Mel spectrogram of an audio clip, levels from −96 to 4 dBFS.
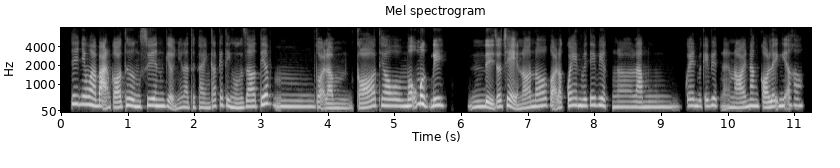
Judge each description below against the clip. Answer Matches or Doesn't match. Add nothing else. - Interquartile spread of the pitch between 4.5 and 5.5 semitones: Doesn't match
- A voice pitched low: Doesn't match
